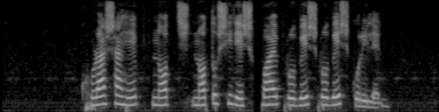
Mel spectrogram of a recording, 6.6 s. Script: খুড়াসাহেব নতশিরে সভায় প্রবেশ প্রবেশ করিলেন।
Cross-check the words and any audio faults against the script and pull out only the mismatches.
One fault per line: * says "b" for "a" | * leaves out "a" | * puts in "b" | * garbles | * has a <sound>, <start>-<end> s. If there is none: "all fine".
* has a dropout, 3.8-3.9 s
